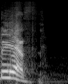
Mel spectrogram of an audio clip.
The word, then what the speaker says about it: Aldith: I can't say his name. I can't do it. Uldinath. Someone else can tell me how to say it. Aldith! It's Aldith?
